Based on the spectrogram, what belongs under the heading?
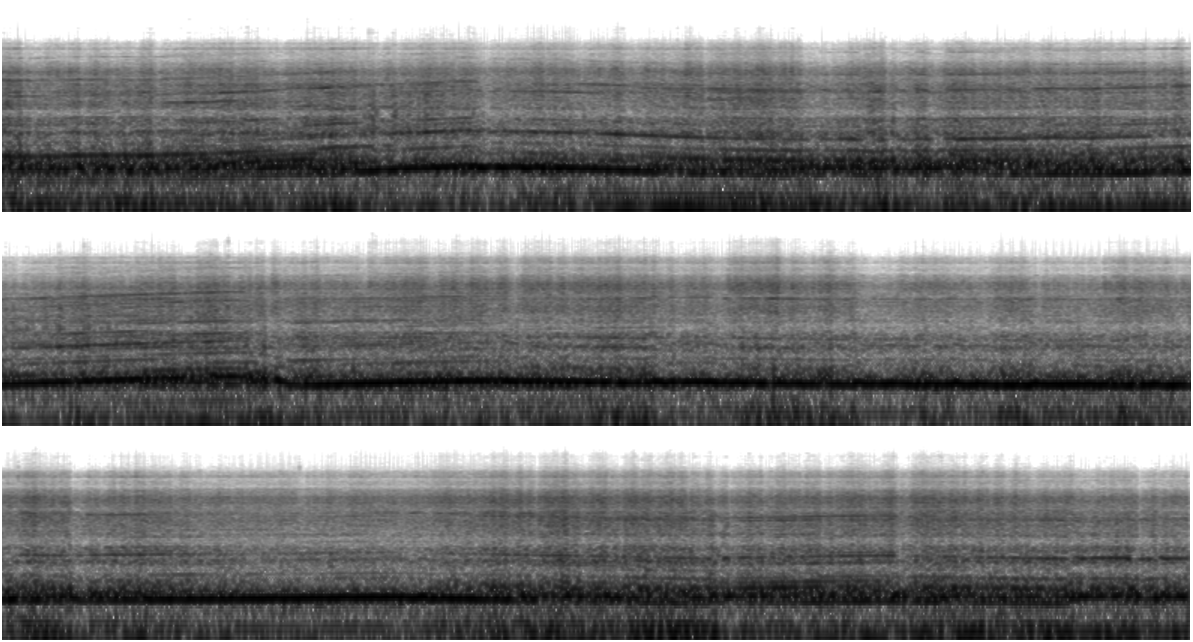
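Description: MG Midget race car's four-cylinder engine heard from the open cockpit at racing speed, its note rising and falling through the first dozen seconds, then held steady for about ten seconds before dipping and climbing again near the end. A steady rush of wind and road noise runs under it.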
